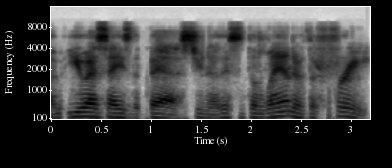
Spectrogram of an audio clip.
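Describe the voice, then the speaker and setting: A man speaks at a moderate pace with a Southern US accent. His pitch sits in the medium range. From US South, small-town Georgia. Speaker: vlogger. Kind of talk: casual vlog rant. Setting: home, on computer webcam. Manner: animated.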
